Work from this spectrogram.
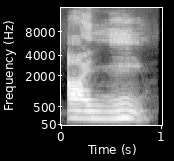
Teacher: The first letter is O and it's unstressed and it's pronounced as A, then goes N and I.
